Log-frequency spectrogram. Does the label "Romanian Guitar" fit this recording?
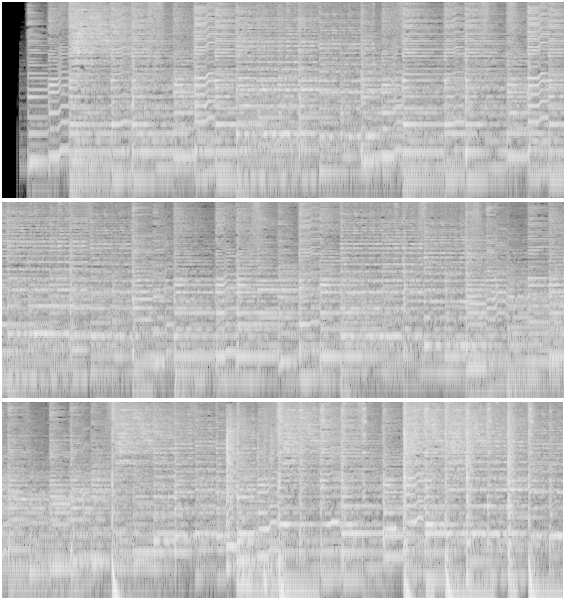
Yes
